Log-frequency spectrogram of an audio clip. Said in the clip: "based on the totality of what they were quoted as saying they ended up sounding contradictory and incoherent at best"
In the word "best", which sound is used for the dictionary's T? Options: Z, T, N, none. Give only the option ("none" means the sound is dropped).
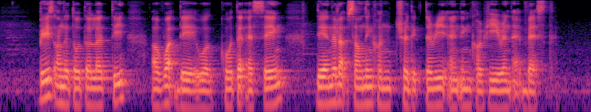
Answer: T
